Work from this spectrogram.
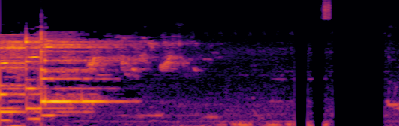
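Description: A mobile phone alarm sounds loudly for about a second, a bright electronic chirping melody that fades into quieter scattered low knocks and then near silence.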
